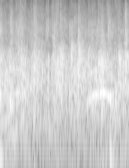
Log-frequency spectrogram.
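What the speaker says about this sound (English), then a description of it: "let's get a big round of applause for Eliza up here." Audience applause for a contestant at a Burlington Idol singing competition, a steady wash of clapping across the whole moment with a faint voice briefly audible.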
